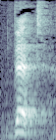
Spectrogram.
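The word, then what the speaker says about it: debt: For example डेट डी ई बी टी, इसमें हम B pronounce नहीं करेंगे.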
